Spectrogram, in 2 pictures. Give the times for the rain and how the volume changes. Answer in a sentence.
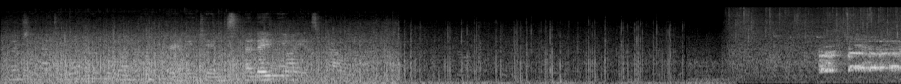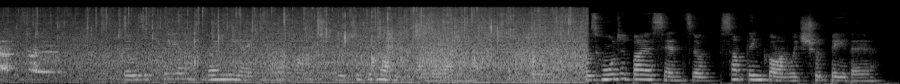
The rain can be heard from 0.0 to 14.9 s, getting quieter then louder.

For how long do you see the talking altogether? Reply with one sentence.
You can hear the talking for 11 seconds altogether.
